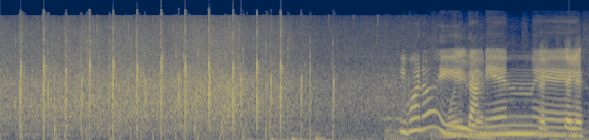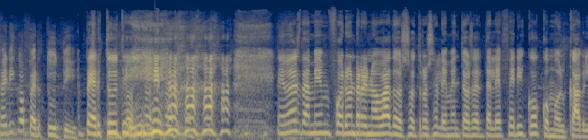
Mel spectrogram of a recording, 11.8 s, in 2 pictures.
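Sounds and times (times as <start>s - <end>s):
applause: 0.0s - 4.4s
speech: 4.0s - 11.7s
laughter: 7.0s - 8.4s.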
